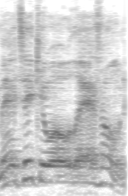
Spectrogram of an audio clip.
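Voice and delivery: scornful mock heckle, high voice; mock dismissal. Mock dismissal from young guys.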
